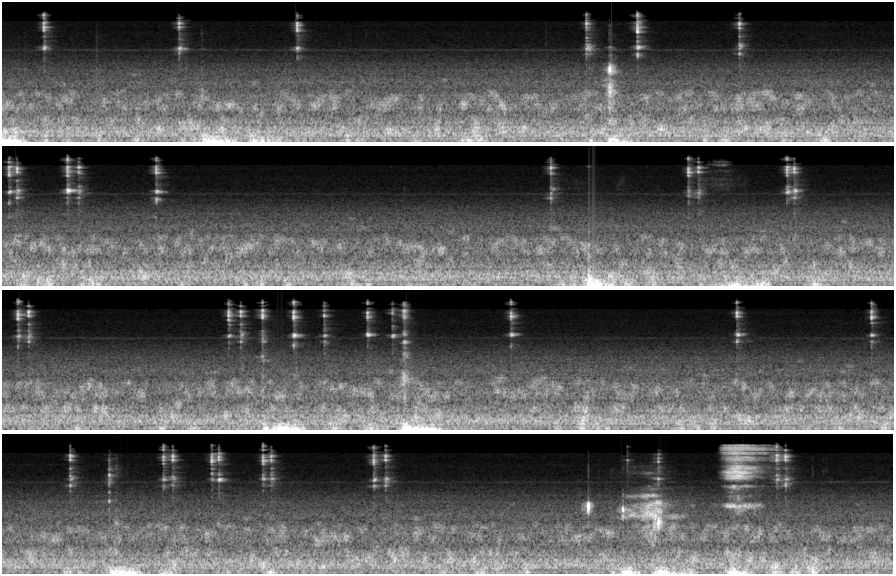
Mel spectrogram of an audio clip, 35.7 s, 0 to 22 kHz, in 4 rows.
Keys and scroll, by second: 20.6 ctrl+space.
